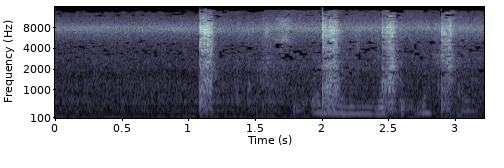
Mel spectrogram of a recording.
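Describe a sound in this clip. A metal spoon scrapes and clinks against a metal pan.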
